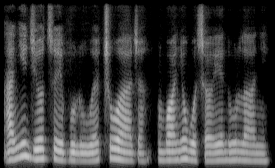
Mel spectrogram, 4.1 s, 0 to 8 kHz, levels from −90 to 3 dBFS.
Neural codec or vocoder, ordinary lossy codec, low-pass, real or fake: codec, 24 kHz, 0.5 kbps, DualCodec; none; 7.2 kHz; fake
